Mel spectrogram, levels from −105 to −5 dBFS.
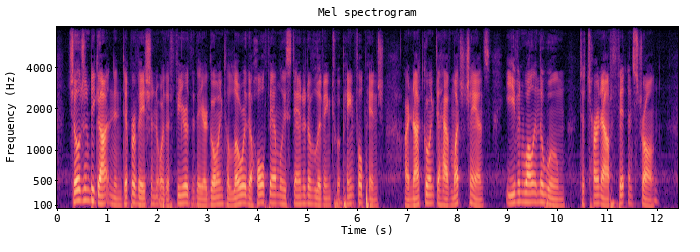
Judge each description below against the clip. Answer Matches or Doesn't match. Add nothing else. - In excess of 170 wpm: Matches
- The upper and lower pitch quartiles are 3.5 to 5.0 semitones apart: Matches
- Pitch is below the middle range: Matches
